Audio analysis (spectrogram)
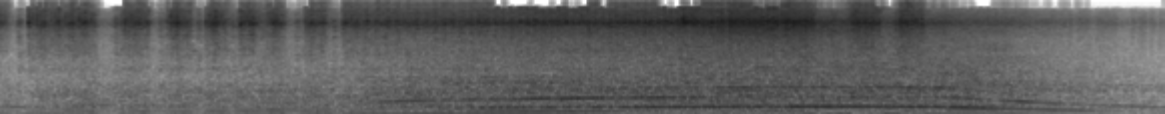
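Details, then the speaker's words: Old carbureted engine in freezing cold, manifold heated with heat gun, new battery: catches quickly and revs up smoothly with rising tone, then settles and shuts off; clean easy cold start. "that was an easy start i say that as it shuts off because the heat gun fell down"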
